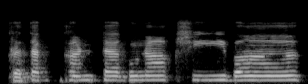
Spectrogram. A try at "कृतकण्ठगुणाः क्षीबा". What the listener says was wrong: You have to say the Visarga here.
